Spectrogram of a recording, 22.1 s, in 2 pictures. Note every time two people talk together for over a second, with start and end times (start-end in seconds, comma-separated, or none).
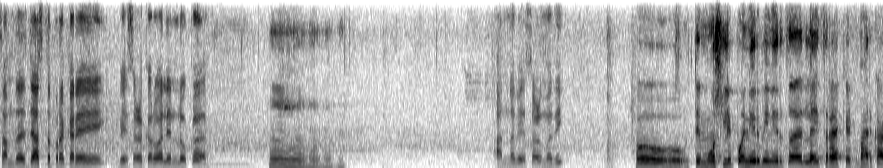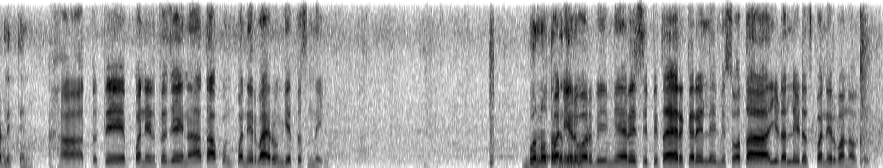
none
